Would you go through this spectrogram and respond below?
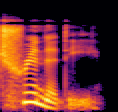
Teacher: This vowel is I, like it, so the tongue is always going to be a little bit lower.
